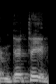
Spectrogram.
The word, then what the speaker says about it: Ndetei: I don't know how to pronounce it correctly, Ndetei, or how do you? Well, Ndetei, that's fine. You have done very well.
